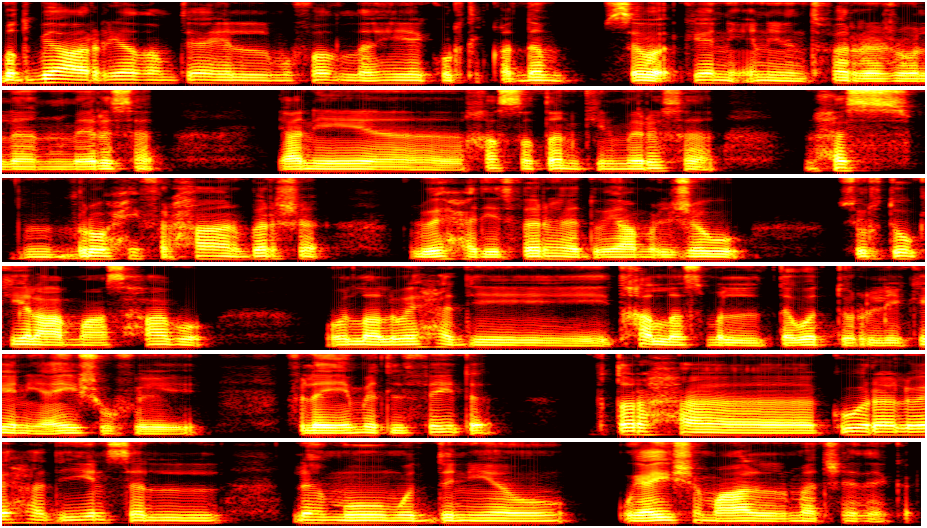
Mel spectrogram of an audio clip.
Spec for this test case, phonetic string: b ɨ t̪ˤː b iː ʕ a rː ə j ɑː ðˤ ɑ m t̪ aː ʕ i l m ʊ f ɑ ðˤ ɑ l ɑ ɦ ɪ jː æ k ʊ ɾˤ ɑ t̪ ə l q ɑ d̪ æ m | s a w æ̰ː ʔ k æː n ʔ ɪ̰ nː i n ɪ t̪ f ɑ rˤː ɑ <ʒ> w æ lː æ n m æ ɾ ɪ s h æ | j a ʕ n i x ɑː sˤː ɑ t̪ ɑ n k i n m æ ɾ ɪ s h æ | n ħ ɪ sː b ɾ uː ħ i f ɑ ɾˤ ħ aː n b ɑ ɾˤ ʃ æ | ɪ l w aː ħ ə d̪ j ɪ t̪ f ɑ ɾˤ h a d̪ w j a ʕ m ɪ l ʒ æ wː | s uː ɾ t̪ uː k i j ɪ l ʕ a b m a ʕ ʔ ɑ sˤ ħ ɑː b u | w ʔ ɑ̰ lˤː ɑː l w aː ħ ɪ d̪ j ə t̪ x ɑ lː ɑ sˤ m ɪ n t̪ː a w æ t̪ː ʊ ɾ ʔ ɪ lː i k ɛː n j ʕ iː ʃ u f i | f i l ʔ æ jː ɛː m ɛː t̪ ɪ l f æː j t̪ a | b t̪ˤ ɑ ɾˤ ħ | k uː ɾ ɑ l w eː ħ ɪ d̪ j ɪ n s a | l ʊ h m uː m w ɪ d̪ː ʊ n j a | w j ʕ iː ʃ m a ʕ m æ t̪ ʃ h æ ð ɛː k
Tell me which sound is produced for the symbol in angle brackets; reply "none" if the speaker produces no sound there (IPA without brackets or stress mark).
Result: ʒ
